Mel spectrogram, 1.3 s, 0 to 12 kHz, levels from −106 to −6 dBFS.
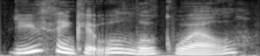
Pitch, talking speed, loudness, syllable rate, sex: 205 Hz, 320 wpm, -13 LUFS, 6.0 syllables/s, female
